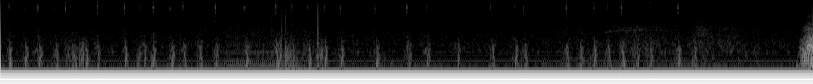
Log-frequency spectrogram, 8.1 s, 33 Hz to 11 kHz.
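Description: Rapid, irregular keystrokes on a computer keyboard enter data into an MS Excel 2007 spreadsheet. The clicks are loud and close, with no talking.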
